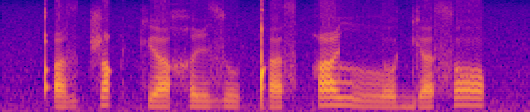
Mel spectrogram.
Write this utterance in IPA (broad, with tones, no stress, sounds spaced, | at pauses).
qʼ ɪ˩ z t͡ʃ ɛ˥ q kʲ a˩ χ i˩ z u˩ ǃ a˩ s q i˥ lː o˩ ɡʲ a˩ s ɔ˥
